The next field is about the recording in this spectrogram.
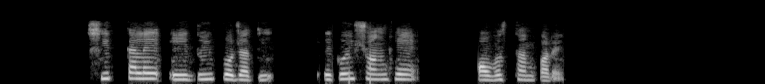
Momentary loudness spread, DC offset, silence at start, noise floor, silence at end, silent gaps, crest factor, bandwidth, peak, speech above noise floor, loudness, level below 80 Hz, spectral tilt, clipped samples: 10 LU; under 0.1%; 0.9 s; under -90 dBFS; 2.05 s; 1.15-1.27 s, 1.64-1.69 s, 2.19-2.23 s, 2.76-3.16 s, 4.22-4.77 s, 5.09-5.15 s; 18 dB; 8 kHz; -2 dBFS; over 73 dB; -18 LUFS; -58 dBFS; -4 dB/octave; under 0.1%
